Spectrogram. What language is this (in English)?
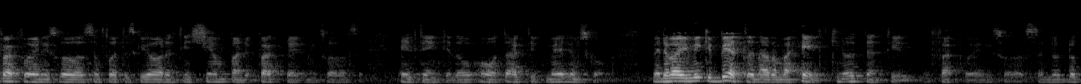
Swedish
